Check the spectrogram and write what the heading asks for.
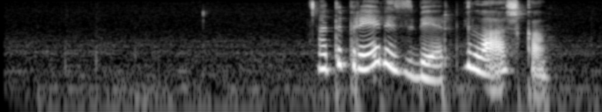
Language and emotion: Russian, positive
